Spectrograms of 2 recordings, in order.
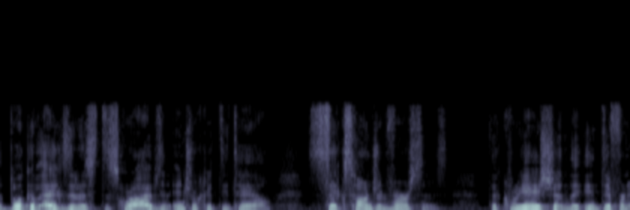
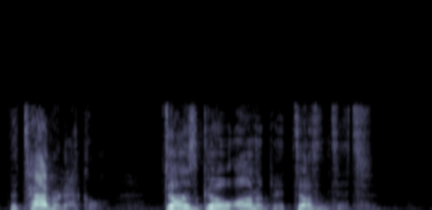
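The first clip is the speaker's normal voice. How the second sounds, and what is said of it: Poor put-on English accent. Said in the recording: “my English accent is terrible”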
